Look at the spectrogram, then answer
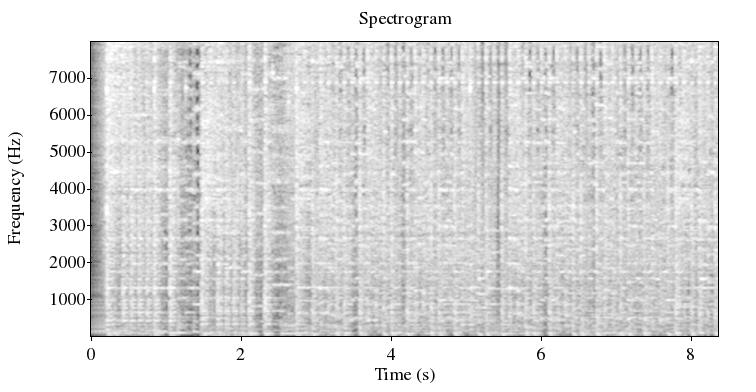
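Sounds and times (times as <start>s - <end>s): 
miniboss combat game music: 0.0s - 8.3s.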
